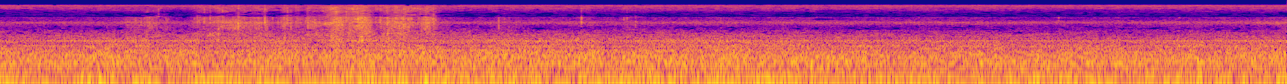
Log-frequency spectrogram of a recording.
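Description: JR Mito Line electric commuter train running, heard from inside the passenger car: a steady low rumble of wheels and running gear. Between about one and two seconds in, a brief burst of higher hiss and rattle rises over it.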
